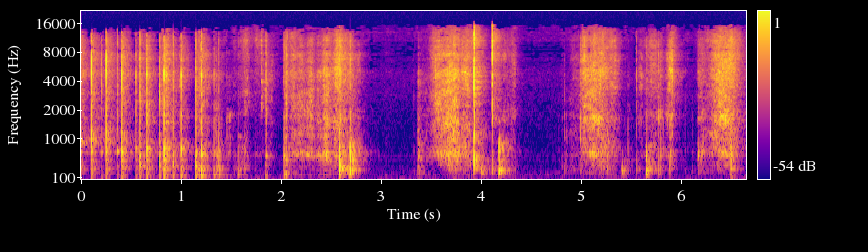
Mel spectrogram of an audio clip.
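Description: Fingernails tap and scratch the sides and bottom of a hollow, glossy printed cardboard tissue box. A quick run of crisp, dry, hollow taps gives way to bright, papery scratching swishes broken by occasional sharper taps, each sound dying away almost instantly.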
